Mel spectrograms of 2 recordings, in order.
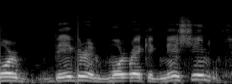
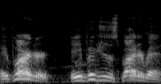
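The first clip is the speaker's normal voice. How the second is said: demanding, bossy, commanding boss voice. Saying his voice is off today, the speaker still does J. Jonah Jameson. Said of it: "Jonah Jameson voice".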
